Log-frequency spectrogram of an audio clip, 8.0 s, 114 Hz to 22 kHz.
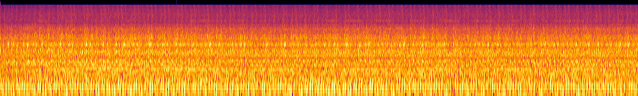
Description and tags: S008 Engine Medium Rev Mono
Engine noise at a medium trottle rev
Vehicle, Rallycar, Engine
